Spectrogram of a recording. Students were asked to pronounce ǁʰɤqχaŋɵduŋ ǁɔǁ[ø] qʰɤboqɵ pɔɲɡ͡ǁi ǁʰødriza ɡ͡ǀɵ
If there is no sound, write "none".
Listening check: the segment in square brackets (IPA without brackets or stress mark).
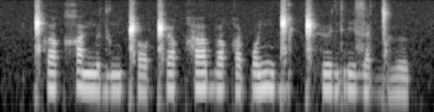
ø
